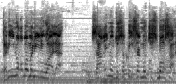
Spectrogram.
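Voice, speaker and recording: Snappy defensive boyfriend, piercing bright tone, rapid delivery, radio drama. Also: male voice, very high voice, soft background music, heavily acted. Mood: angry, dismissive. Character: defensive, irritable boyfriend snapping over the phone.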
